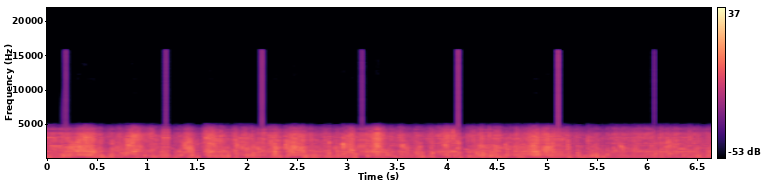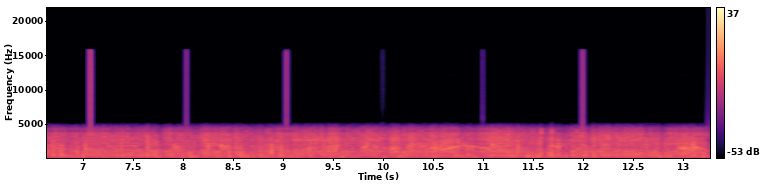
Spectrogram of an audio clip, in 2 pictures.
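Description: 1952 Jaguar XK120's 3.4-litre twin-cam straight-six running at a steady note as the open two-seater cruises, with wind rushing over the microphone.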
